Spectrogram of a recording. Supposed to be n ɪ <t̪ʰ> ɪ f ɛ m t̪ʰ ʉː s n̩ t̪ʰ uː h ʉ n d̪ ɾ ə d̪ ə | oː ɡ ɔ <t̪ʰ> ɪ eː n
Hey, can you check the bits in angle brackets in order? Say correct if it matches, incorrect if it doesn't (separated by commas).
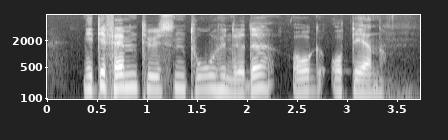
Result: incorrect, incorrect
